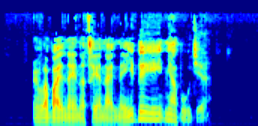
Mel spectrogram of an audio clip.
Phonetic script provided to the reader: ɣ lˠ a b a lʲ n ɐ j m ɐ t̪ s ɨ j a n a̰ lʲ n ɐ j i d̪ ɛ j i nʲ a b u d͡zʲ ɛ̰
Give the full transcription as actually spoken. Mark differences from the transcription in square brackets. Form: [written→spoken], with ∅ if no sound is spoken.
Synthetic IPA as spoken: ɣ lˠ a b a lʲ n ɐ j [m→n] ɐ t̪ s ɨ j a n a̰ lʲ n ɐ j i d̪ ɛ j i nʲ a b u d͡zʲ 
